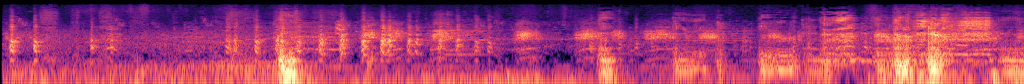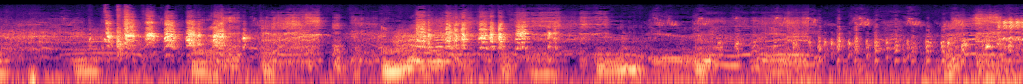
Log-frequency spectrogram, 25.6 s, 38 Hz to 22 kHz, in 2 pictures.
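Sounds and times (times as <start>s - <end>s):
chickens in a farm barn interior: 0.0s - 25.5s
pigs in a farm barn interior: 2.5s - 25.5s.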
